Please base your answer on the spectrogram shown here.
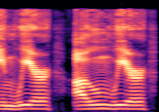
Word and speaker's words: Weor: Word or verb is within weir, which is pronounced veer, so the W is the V sound.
